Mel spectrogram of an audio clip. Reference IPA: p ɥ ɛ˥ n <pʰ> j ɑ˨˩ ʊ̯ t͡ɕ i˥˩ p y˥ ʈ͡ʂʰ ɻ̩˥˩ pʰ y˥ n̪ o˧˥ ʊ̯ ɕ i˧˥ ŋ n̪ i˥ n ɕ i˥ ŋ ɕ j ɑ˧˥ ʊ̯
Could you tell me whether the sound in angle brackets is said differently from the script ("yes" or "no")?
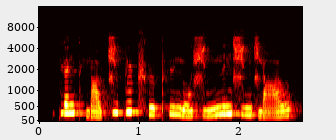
no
